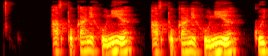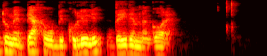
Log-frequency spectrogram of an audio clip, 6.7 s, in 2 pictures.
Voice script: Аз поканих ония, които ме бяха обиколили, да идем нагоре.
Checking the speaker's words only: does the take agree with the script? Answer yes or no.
no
